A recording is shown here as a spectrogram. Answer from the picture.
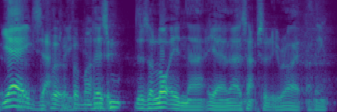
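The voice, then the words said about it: Flat Essex accent. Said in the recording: “I've got a funny accent ... Essex, like, you know what I mean? It's awful, awful, flat. I can hear it when I talk ... It's not Cockney”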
